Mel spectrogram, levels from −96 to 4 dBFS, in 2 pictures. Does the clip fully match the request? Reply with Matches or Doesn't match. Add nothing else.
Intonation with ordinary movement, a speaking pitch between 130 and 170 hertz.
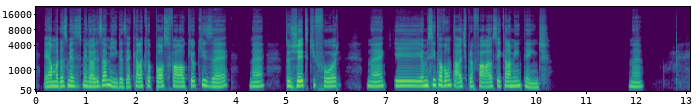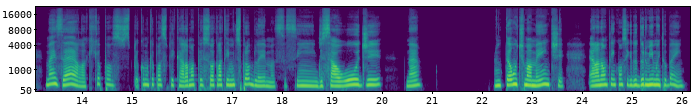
Doesn't match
